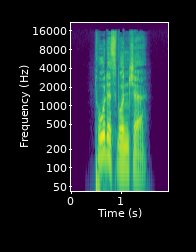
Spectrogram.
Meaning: dative of Todeswunsch
- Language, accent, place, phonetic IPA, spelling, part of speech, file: German, Germany, Berlin, [ˈtoːdəsˌvʊnʃə], Todeswunsche, noun, De-Todeswunsche.ogg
